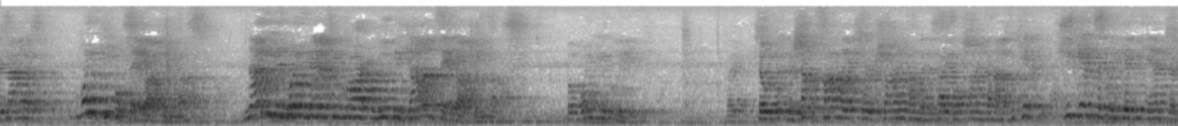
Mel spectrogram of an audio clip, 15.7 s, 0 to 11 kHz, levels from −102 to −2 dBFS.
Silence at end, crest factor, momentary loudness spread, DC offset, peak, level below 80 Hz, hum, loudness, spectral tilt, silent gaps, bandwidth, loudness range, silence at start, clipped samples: 0 s; 16 dB; 17 LU; under 0.1%; -10 dBFS; -56 dBFS; none; -26 LUFS; -5.5 dB/octave; none; 9.6 kHz; 7 LU; 0 s; under 0.1%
